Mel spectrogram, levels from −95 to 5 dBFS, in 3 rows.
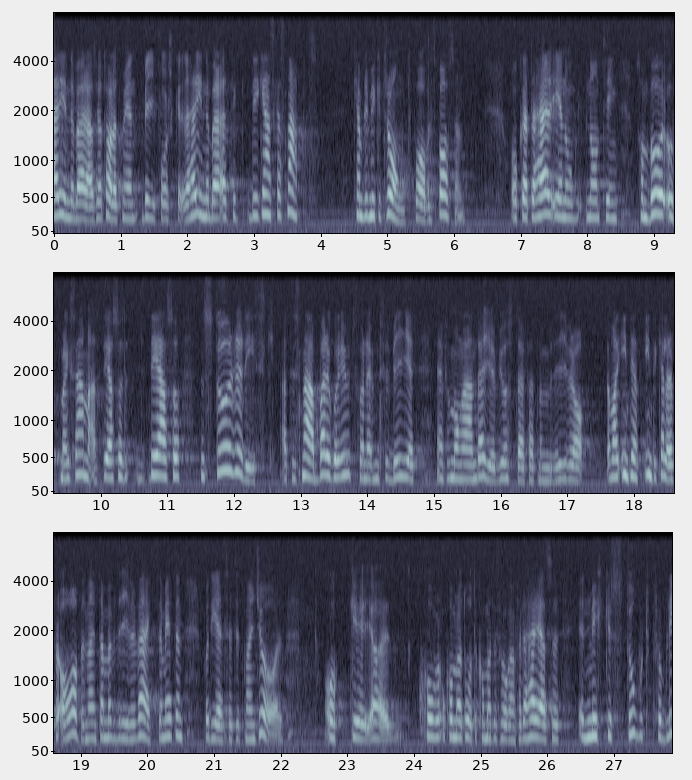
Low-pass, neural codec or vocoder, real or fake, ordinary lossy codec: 7.2 kHz; none; real; none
